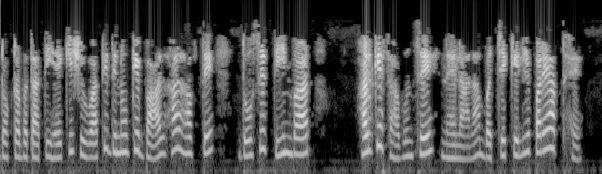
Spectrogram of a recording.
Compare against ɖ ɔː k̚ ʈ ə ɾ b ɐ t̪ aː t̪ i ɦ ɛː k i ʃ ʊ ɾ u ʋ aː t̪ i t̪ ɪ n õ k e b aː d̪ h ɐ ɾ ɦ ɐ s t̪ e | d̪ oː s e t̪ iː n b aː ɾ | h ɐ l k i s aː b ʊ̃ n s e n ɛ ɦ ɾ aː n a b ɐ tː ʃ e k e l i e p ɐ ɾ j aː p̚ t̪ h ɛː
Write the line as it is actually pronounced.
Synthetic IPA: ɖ ɔː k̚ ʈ ə ɾ b ɐ t̪ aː t̪ i ɦ ɛ k i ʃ ʊ ɾ u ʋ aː t̪ i d̪ ɪ n õ k e b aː d̪ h ɐ ɾ ɦ ɐ f t̪ e | d̪ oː s e t̪ iː n b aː ɾ | h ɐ l k e s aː b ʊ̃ n s e n ɛ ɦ l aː n a b ɐ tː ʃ e k e l i e p ɐ ɾ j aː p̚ t̪ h ɛː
